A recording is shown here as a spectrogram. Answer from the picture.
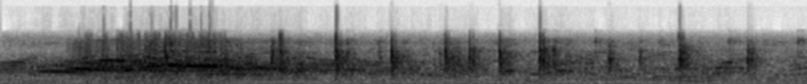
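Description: Spectators react to a shot: voices call out at the start, followed by a run of scattered, irregular hand claps.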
